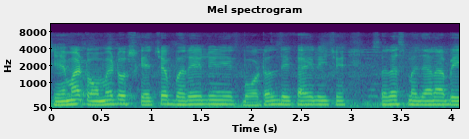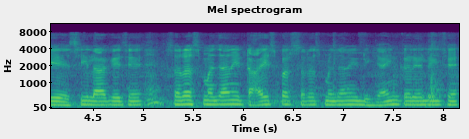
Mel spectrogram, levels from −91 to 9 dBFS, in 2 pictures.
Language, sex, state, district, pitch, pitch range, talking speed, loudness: Gujarati, male, Gujarat, Gandhinagar, 150 Hz, 140-155 Hz, 175 wpm, -16 LUFS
